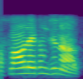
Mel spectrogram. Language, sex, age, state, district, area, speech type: Kashmiri, male, 18-30, Jammu and Kashmir, Budgam, rural, conversation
